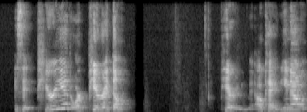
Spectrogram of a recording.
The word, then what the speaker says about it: peridot: is it period or peridot okay you know it's it's period with a t at the end of it i am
